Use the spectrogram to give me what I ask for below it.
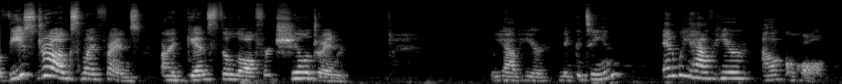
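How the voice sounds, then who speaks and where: A woman teacher reads a health lesson aloud to children, speaking to them directly and checking in with friendly "okay?" and "right?" as she pauses to explain and ask questions. Her voice is a little high and a bit bright, captured roughly from a distance.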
